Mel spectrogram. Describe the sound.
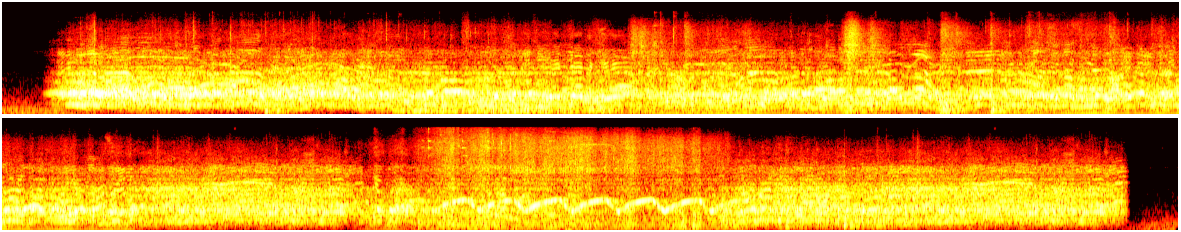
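Hundreds of protesters clashing with police at the president's private residence in Sri Lanka as police fire tear gas: loud, chaotic shouting and yelling from many people, a continuous roar of voices with a burst of harsh hissing noise partway through.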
